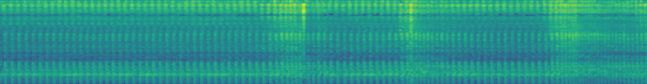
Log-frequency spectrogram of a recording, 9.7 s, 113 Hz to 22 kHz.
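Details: Honda CX500 with Mikuni carbs: fast, loud exhaust pulses with an uneven, stumbling beat instead of an even twin rhythm; right cylinder misfiring, cause suspected, not confirmed.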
